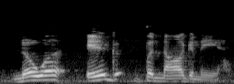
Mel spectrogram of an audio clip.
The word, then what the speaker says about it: Igbinoghene: Noah Igbinoghene. – Igbinoghene. – Igbinoghene.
